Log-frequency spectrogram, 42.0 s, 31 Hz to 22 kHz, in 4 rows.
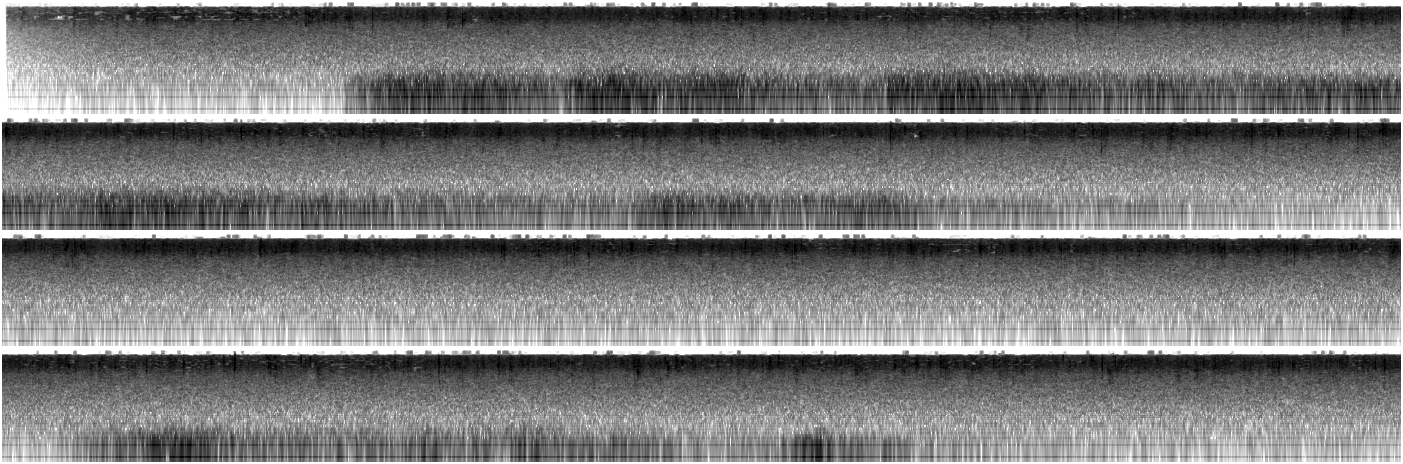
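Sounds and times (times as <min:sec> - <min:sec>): thunder rumbling: 0:02.7 - 0:14.6
rain hissing: 0:31.4 - 0:41.9.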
